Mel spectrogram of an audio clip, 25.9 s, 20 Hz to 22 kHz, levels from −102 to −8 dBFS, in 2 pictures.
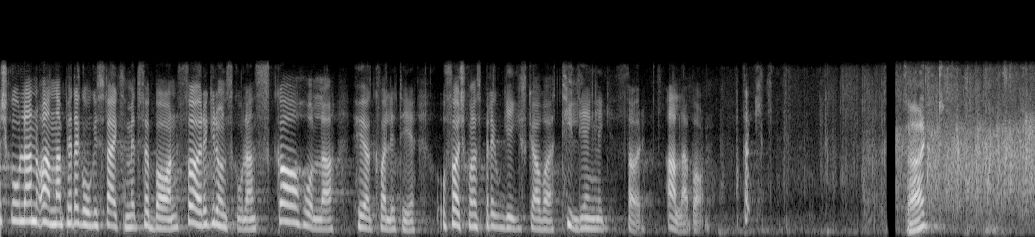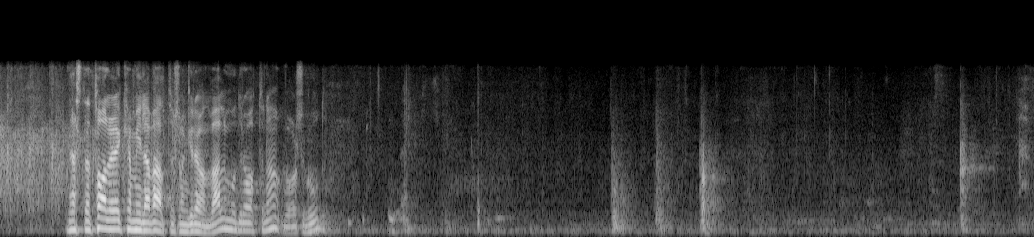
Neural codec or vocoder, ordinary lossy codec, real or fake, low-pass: none; Opus, 24 kbps; real; 7.2 kHz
